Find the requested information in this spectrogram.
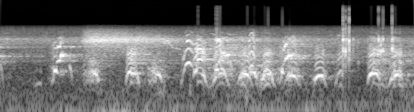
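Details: During dog training at Łódź's START stadium, an American Staffordshire Terrier barks in a fast, excited stream of short arched yaps, roughly a dozen in three seconds, after a brief quieter start.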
